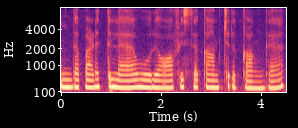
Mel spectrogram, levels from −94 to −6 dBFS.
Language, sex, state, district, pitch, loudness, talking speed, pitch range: Tamil, female, Tamil Nadu, Nilgiris, 205 Hz, -15 LUFS, 65 wpm, 195-210 Hz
